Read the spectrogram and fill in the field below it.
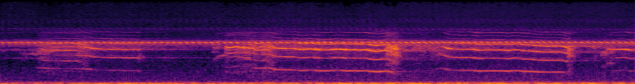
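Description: A recorded wounded rabbit distress call plays from a pickup truck while young men hunt coyotes in fading evening light. A shrill, wavering squeal repeats in a series of high, quavering cries that bend and slide in pitch, over a low rumbling background hum.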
